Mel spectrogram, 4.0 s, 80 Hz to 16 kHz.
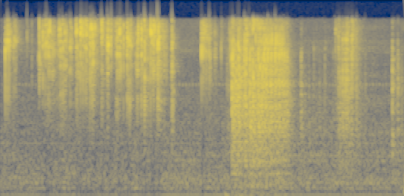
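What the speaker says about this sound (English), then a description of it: "So I'm going to play those 2 dice here." Dice clatter and rattle across a tabletop during a Pathfinder Skull and Shackles card game, a close burst of tumbling clicks that settles, then rolls again.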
